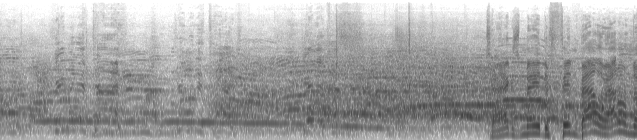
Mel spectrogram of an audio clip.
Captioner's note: crowd chatter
